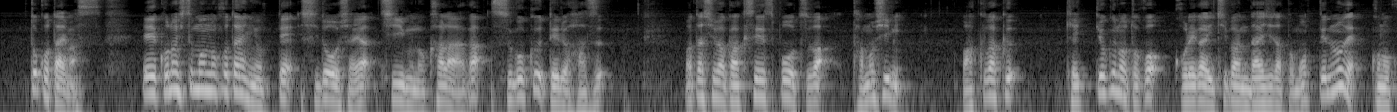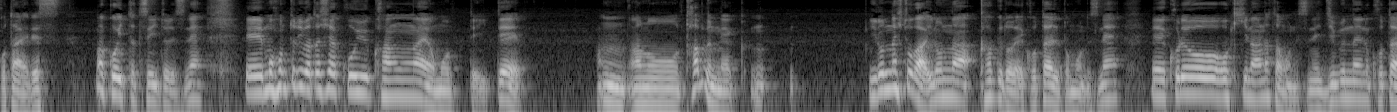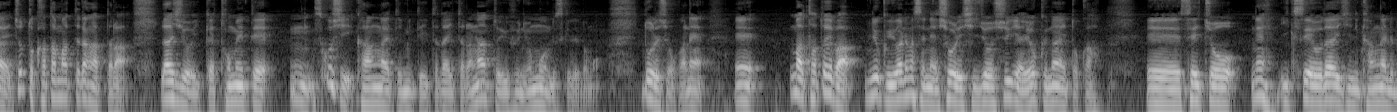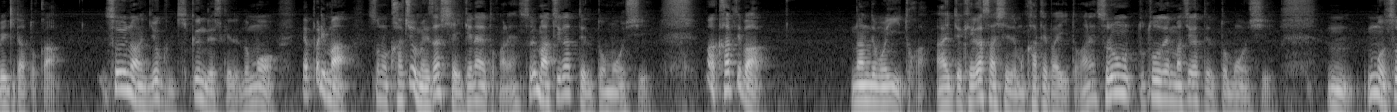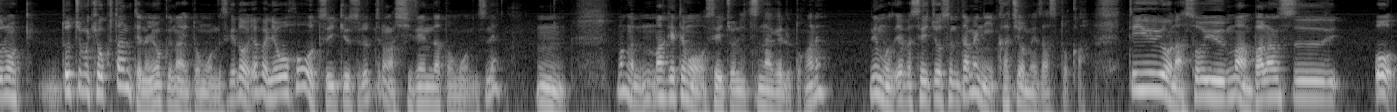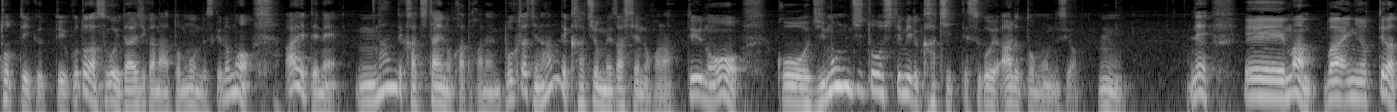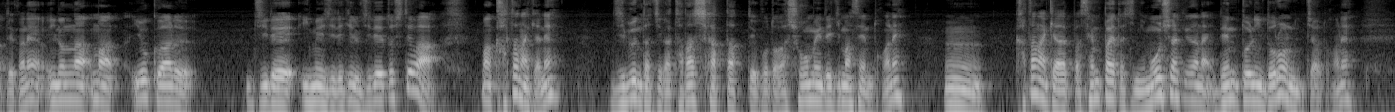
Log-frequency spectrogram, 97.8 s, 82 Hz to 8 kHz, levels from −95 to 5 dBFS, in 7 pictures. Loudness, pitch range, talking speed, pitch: -28 LUFS, 105-150 Hz, 425 characters per minute, 125 Hz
